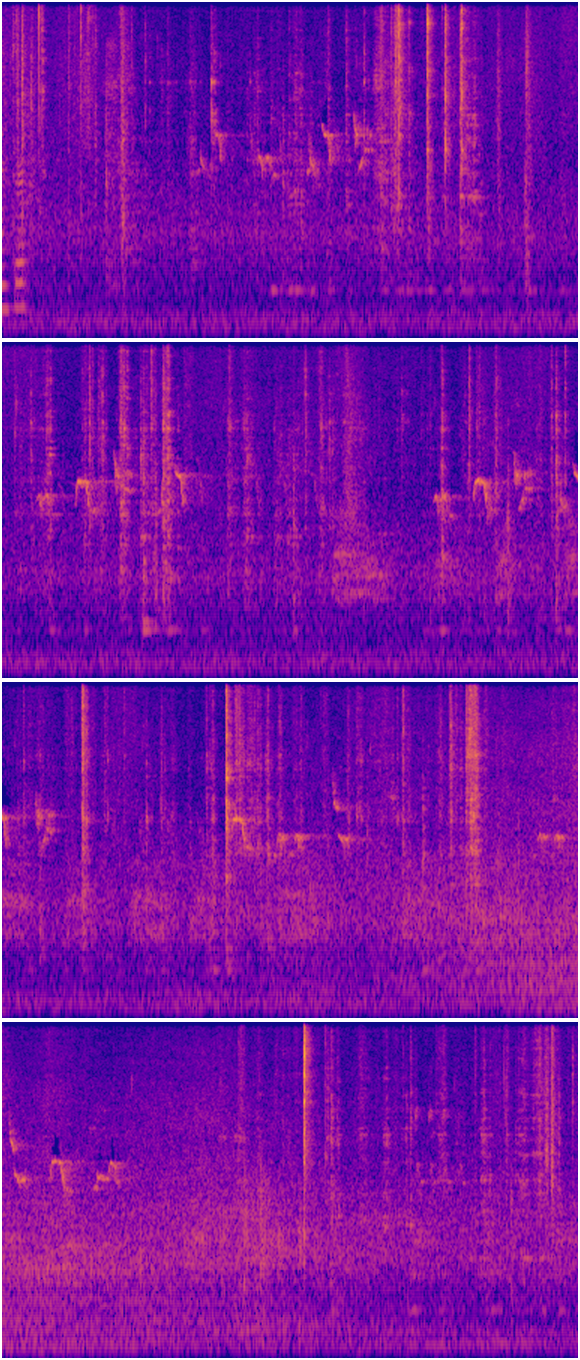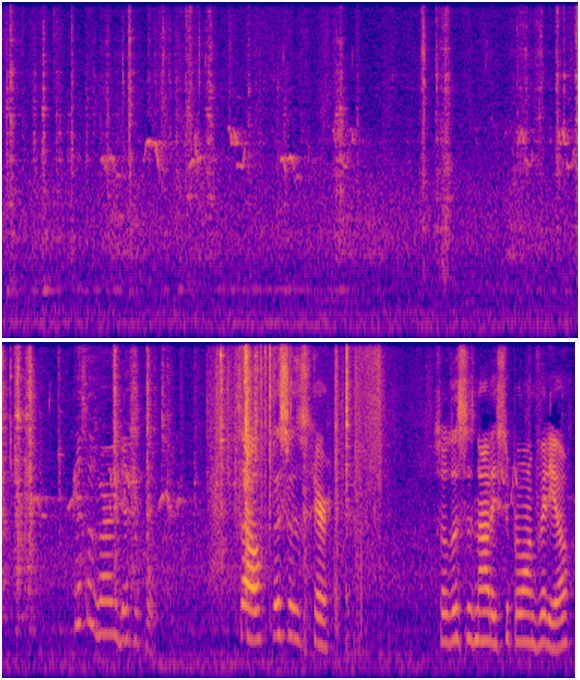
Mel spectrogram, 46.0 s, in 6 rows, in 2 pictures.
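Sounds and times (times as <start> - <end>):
small birds chirping: 1.4 - 6.4, 7.8 - 21.8, 22.4 - 25.0, 25.9 - 43.2
clicks and knocks on engine parts: 25.8 - 42.2
fabric rustling: 41.5 - 43.7.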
